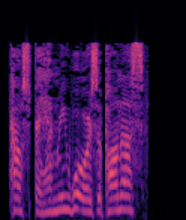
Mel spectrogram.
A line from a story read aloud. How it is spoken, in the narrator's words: said with a gasp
